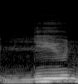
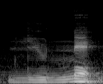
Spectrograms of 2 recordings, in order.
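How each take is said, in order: First: "lune" as one long syllable ending on N; silent final E. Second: "lune" in two syllables, loo-NEH; wrongly voiced final E. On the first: Teacher showing the French word for learners, "lune" with silent E. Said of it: "the E is not pronounced". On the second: Teacher showing learners the mistake to avoid, "lune" said as loo-neh. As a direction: sound the last E of "lune" as a clear "neh". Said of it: "not lune, no". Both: Shown as a demonstration.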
